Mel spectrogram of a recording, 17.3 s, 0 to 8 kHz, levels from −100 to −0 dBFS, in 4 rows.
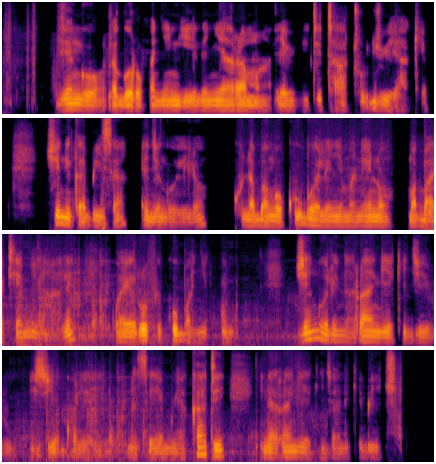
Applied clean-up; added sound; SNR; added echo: neural separator model SepFormer DNS4.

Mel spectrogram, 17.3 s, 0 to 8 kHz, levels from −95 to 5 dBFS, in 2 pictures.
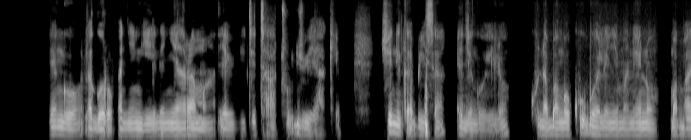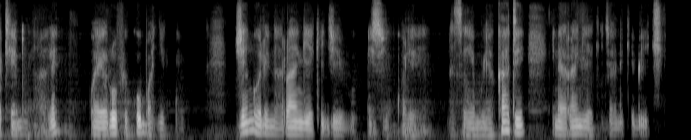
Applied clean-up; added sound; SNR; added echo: neural mask model DeepFilterNet 3.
